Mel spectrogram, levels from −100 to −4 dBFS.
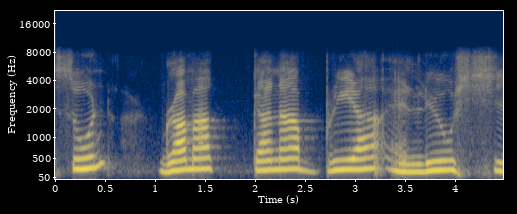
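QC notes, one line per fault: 2.47–3.53 s, repeated stalls (stutter): eleven brief holds, none longer than 25 ms, drag the audio by 122 ms in all as the jitter buffer runs dry and the last sound is extended. Nothing goes missing. The spectrogram shows short frozen, smeared streaks below the 8 kHz cut-off.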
